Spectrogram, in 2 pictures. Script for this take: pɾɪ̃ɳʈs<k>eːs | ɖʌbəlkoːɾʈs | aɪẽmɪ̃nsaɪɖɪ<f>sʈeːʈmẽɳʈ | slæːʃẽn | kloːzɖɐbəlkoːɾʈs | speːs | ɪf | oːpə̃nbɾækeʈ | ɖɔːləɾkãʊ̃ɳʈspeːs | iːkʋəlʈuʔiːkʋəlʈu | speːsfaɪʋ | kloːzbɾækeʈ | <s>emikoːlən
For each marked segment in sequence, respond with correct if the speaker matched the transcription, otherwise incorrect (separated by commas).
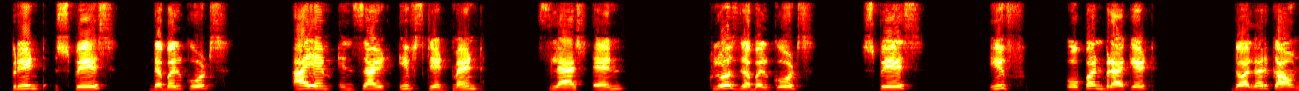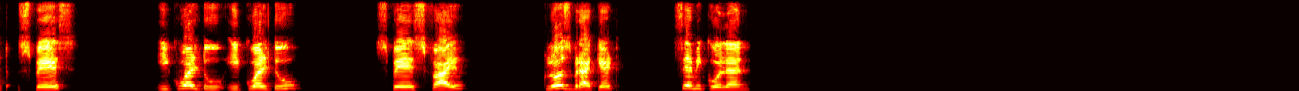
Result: incorrect, correct, correct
